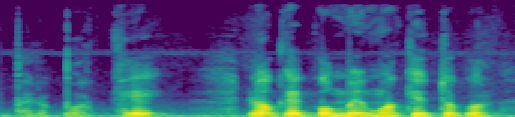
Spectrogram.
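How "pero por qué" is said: unvoiced whispered "pero ¿por qué?"; hushed puzzled whisper; whispered question.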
